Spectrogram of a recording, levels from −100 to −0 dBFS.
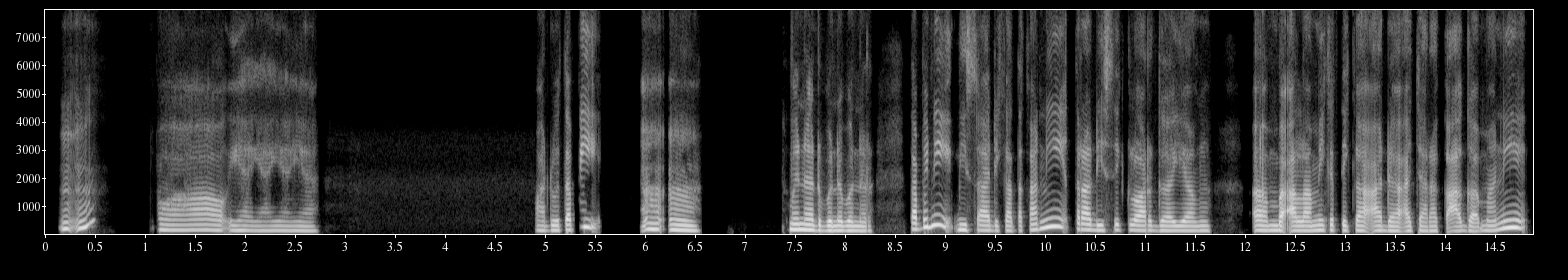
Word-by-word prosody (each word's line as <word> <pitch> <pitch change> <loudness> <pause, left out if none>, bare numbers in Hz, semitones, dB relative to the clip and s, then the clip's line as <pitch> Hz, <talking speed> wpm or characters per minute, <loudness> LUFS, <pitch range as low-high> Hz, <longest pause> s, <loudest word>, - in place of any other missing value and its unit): Mhm. 230 +5 0 0.7
Wow, 180 -1 -2
iya 170 0 -3
iya 160 0 -7
iya 160 0 -5
iya. 155 -1 -6 2.2
Waduh 170 +1 -1
tapi 280 +11 +1 0.4
heeh. 185 -4 +2 1.0
Bener 195 -3 +5
bener 165 0 +3
bener. 160 -1 +1 0.4
Tapi 215 +8 +2
nih 345 -2 +3
bisa 180 -2 0
dikatakan 165 +5 -2
nih 290 +1 +3
tradisi 185 -2 +1
keluarga 165 -2 +1
yang, 160 0 0 0.4
eee, 170 0 +3
Mbak 165 0 +4
alami 160 +2 +3
ketika 170 -2 -1
ada 155 -2 0
acara 155 0 -2
keagamaan 160 +2 -1
nih 260 +4 +5
170 Hz, 115 wpm, -20 LUFS, 160-185 Hz, 2.2 s, Bener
